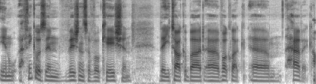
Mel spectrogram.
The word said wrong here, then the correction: Václav Havel: Am I pronouncing the Václav Havel.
